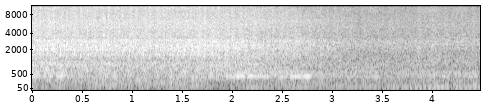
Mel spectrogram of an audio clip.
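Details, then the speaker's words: 1959 Chevrolet Bel Air, factory 348 CI V8 tri-power with three carburetors, 335 HP, 4-speed manual, restored original dual exhaust: loud, even V8 burble and steady lope at idle through the dual pipes, no knocks or misses; normal idle. "Let's fire it up. We'll listen to it idle with all of it, how it normally sounds. Remember, this is an original exhaust."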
